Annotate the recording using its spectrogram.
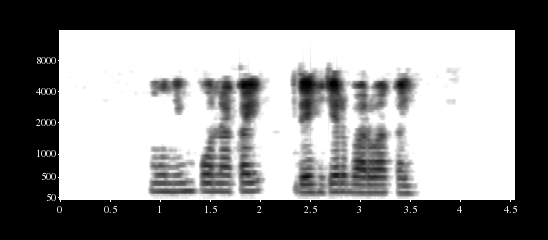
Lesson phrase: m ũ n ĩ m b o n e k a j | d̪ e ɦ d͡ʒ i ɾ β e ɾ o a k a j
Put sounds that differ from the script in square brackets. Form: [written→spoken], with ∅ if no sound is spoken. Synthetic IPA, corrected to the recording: m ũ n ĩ m [b→p] o n [e→a] k a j | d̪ e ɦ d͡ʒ [i→e] ɾ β [e→a] ɾ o a k a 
